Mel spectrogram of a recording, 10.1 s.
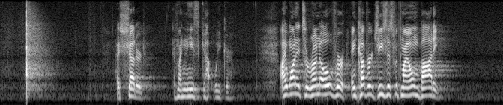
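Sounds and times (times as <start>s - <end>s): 
whip striking a body: 0.5s - 1.1s
speech: 2.3s - 4.8s, 5.6s - 8.9s.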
